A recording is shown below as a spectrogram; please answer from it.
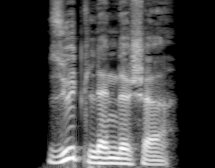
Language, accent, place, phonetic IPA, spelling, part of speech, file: German, Germany, Berlin, [ˈzyːtˌlɛndɪʃɐ], südländischer, adjective, De-südländischer.ogg
- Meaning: inflection of südländisch: 1. strong/mixed nominative masculine singular 2. strong genitive/dative feminine singular 3. strong genitive plural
